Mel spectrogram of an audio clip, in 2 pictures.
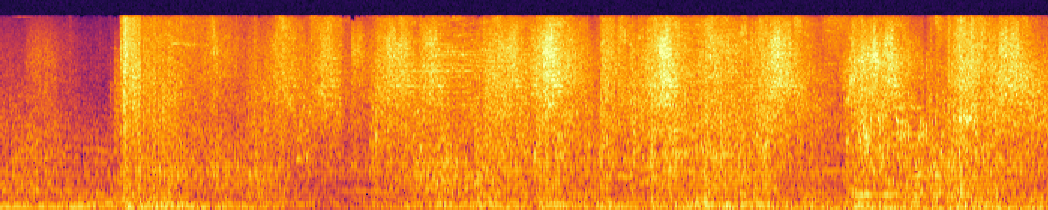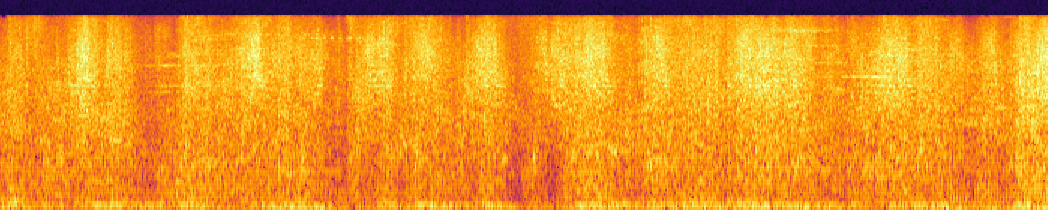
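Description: Magic blasts and weapon hits crackle and thud in a busy fight.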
